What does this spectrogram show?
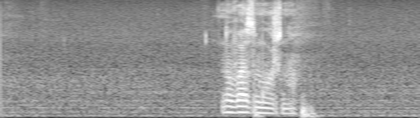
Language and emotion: Russian, neutral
